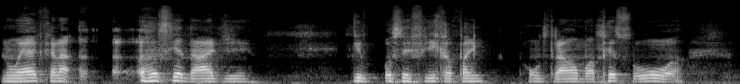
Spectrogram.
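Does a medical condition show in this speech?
Yes: cerebral palsy, mild; wheelchair user.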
